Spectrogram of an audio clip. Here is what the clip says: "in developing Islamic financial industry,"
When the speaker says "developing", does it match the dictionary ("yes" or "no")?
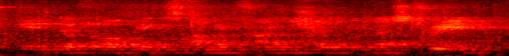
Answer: no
